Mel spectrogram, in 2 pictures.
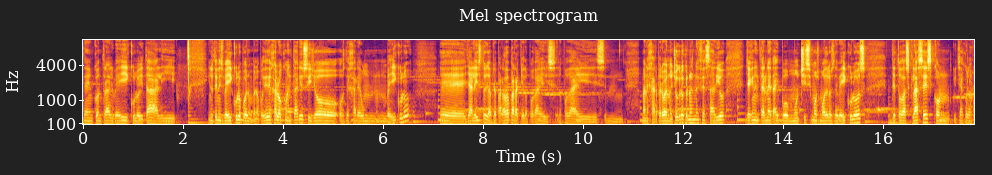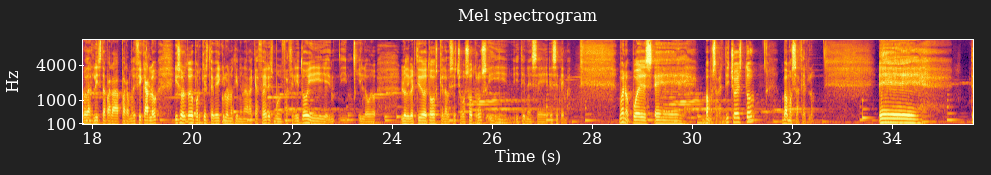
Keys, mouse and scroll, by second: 22.4-25.4 middle drag, 32.1-35.6 middle drag.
